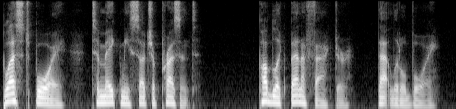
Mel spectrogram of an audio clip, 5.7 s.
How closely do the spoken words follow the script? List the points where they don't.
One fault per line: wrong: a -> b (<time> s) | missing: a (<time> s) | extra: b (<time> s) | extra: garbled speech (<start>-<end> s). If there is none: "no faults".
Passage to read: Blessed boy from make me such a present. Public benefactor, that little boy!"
wrong: from -> to (1.1 s)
